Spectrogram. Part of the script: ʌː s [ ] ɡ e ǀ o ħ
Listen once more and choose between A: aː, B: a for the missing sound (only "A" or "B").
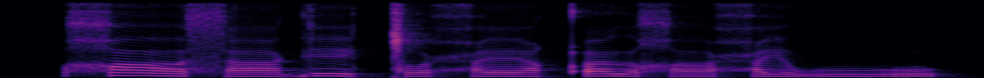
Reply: A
